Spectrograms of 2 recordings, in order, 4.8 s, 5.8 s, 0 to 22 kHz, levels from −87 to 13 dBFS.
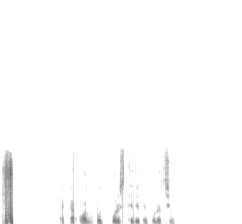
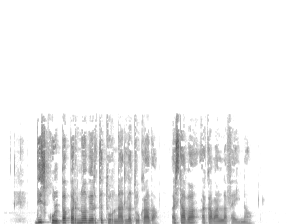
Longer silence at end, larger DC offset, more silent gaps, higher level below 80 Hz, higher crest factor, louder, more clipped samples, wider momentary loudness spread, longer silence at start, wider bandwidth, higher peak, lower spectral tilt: first, 1.35 s vs 0.8 s; neither; first, 0.27-0.54 s, 0.61-0.69 s, 0.85-0.92 s, 0.98-1.15 s, 1.35-1.40 s, 2.13-2.22 s, 2.98-3.02 s vs none; about the same, -74 dBFS vs -78 dBFS; first, 30 dB vs 22 dB; second, -39 LUFS vs -28 LUFS; neither; first, 20 LU vs 16 LU; second, 0.05 s vs 0.4 s; second, 7.4 kHz vs 11.5 kHz; second, -12 dBFS vs -8 dBFS; about the same, -2 dB/octave vs -3 dB/octave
